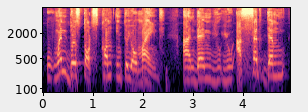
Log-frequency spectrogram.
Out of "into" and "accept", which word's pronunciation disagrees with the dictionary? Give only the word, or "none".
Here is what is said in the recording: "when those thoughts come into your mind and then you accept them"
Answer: none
